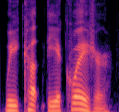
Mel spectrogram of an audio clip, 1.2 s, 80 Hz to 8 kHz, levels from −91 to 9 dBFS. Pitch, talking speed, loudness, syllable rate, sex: 120 Hz, 200 wpm, -17 LUFS, 6.1 syllables/s, male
